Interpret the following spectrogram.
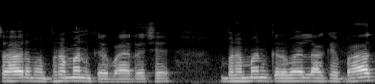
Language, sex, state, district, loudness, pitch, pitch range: Maithili, male, Bihar, Begusarai, -18 LUFS, 145 Hz, 140-150 Hz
